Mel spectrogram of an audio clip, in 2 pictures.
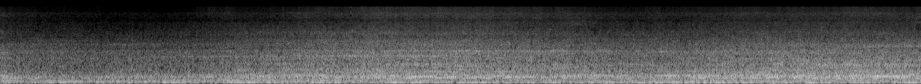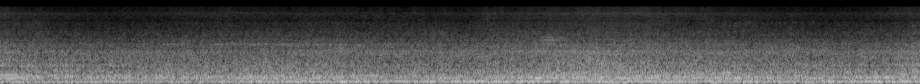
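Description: Steady road traffic noise, a continuous rumble of passing vehicles.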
